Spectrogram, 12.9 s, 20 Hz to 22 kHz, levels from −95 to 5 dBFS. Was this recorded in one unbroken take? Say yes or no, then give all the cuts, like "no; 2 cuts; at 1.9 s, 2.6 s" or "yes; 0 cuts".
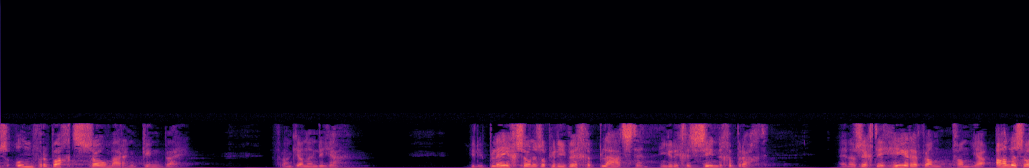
no; 1 cut; at 3.3 s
